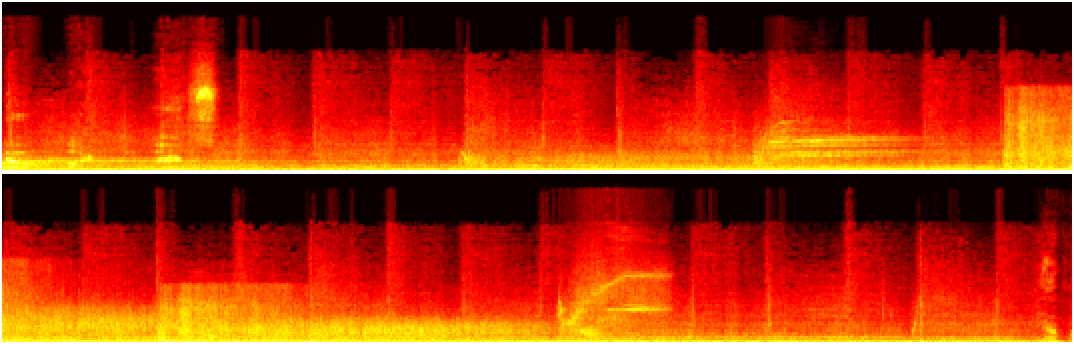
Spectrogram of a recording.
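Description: Explosion in a Dragon Ball Super anime scene, a sustained roaring blast with layered booms and bursts over dense cartoon effects throughout.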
